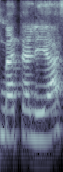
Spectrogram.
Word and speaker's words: Matalea: Mais sur le site Matalea ça s'écrit m a th donc math et alea comme aléatoire tout attaché matalea.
